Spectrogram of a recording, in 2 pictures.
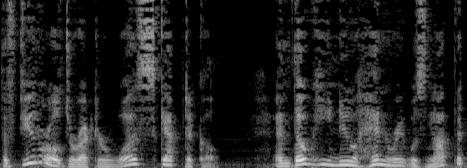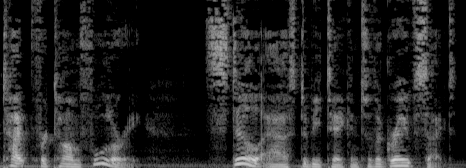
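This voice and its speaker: Male horror narrator, strongly raspy with an animated range, theatrical and suspenseful storytelling. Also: mid-range voice, normal speed, soft background music. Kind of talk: scripted dramatic narration of a horror tale.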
